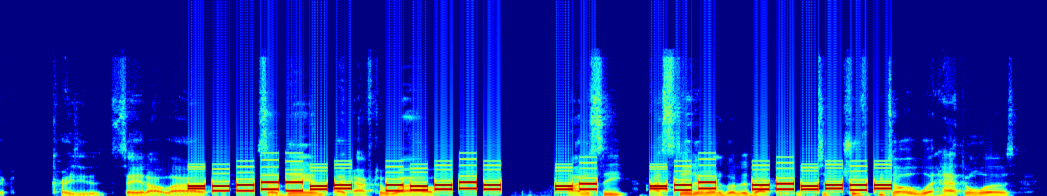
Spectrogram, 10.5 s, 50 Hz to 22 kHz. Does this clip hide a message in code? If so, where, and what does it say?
Yes: DTMF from 1.9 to 8.9 s, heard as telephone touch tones, dialled by machine, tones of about 170 ms, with speech in English. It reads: *12CA70 248D8 79 *5D 897050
